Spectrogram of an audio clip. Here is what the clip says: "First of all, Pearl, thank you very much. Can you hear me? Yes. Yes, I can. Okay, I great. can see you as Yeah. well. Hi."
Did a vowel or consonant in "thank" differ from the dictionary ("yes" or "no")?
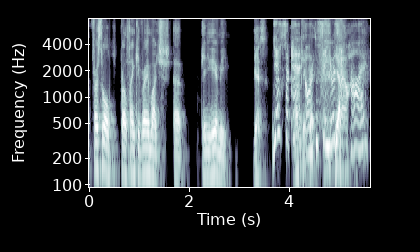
no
